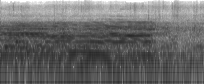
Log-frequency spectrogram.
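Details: Bull suited to farm rearing, at a cattle market, gives a sustained, even, harmonic moo lasting about one and a half seconds before fading, with crowd noise and voices behind.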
